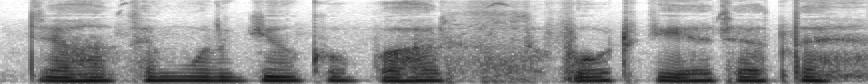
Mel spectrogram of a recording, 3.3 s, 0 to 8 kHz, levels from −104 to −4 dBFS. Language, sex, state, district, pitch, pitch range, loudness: Hindi, male, Chhattisgarh, Raipur, 125 Hz, 120-130 Hz, -16 LUFS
